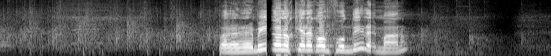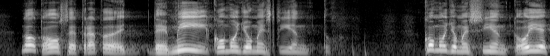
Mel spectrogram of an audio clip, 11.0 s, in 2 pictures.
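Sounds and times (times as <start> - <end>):
audience applauding: 0.0 - 2.7, 3.8 - 5.0
speech: 2.2 - 4.2, 5.7 - 8.9, 9.8 - 10.9.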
